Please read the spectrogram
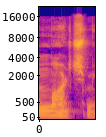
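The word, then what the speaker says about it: March: که تلفظ انگلیسیش هم مارچ میشه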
